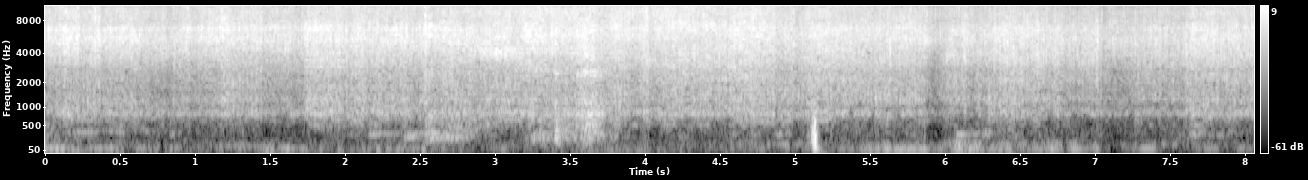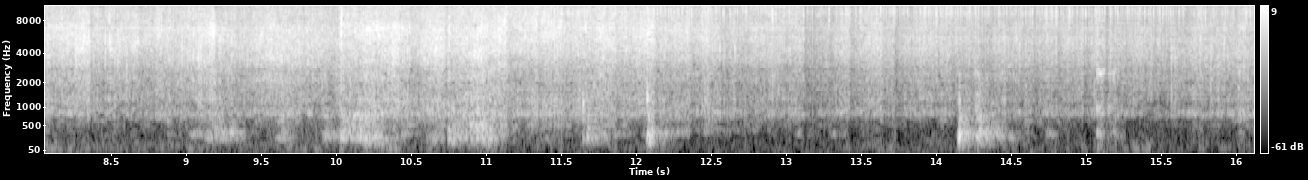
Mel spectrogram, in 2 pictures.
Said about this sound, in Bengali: আঁচটাকে স্লো আঁচে রেখে বেশ কিছুক্ষণ এটাকে এভাবে ভেজে নিতে হবে।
